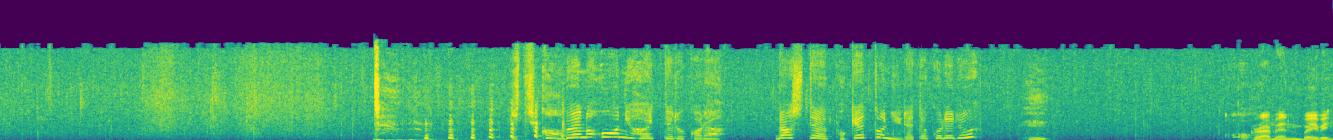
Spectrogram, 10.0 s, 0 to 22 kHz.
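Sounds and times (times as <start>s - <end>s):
steady rain hiss: 0.0s - 10.0s
girl speaking: 3.8s - 7.4s.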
